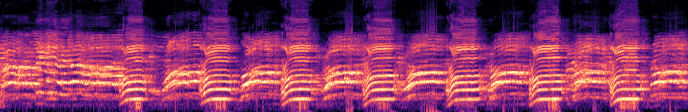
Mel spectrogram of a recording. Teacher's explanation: জিহ্বার আগার পিঠ তার বরাবর উপরের তালুর সঙ্গে লাগিয়ে র হরফটি উচ্চারিত হয়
